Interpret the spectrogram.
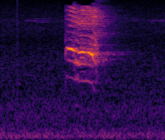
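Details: A Blue Jay feeding with other jays at a breakfast feeding frenzy gives one harsh, slightly falling scream, a mimicked Red-shouldered Hawk call about a quarter-second long, over a low background rumble.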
